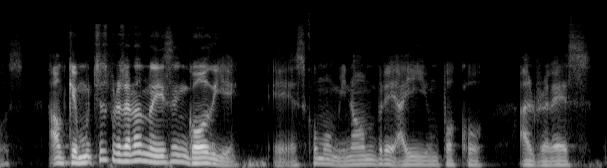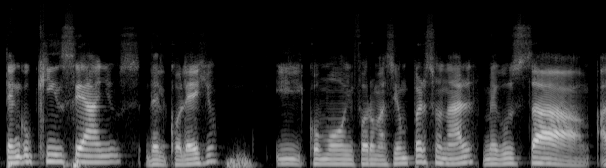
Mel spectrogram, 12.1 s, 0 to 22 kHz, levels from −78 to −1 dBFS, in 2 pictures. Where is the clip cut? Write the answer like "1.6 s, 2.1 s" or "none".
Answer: 7.5 s, 10.8 s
